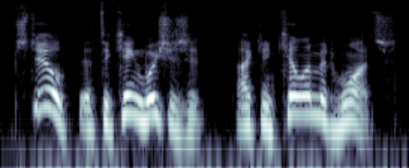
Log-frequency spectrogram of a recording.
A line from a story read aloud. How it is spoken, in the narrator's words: he added cheerfully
